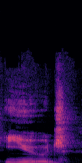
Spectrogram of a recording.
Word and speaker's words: yuj: The word yoga comes from an ancient Sanskrit word, which is Y-U-J. It's kind of pronounced like the word huge, but without the H, huge.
